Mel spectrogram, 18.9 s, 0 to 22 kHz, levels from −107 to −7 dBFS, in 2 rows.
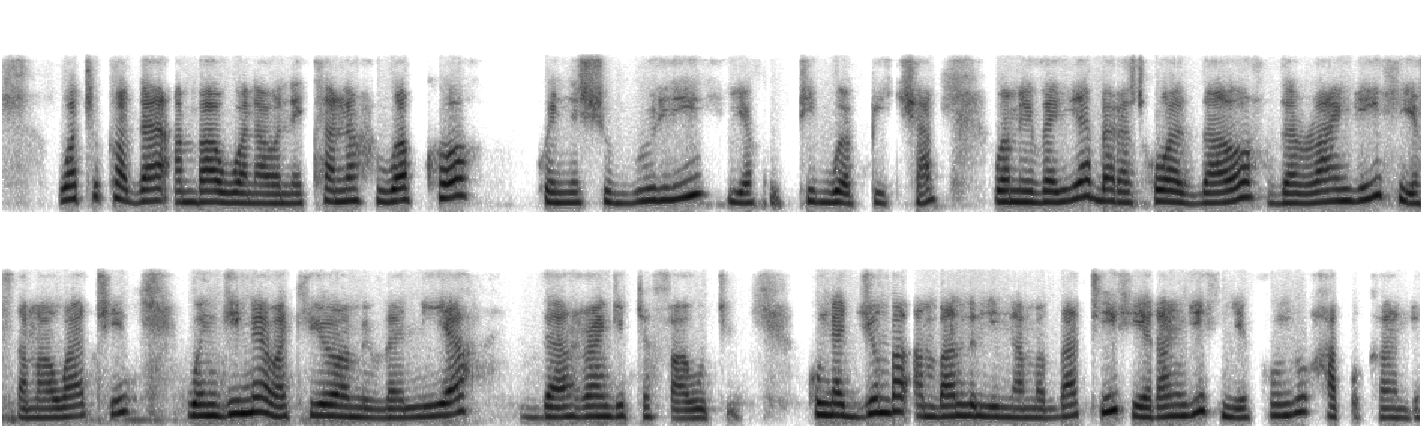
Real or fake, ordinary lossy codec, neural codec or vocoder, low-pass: fake; Opus, 16 kbps; codec, 16 kHz, 1.1 kbps, Voila-Tokenizer; 7.2 kHz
